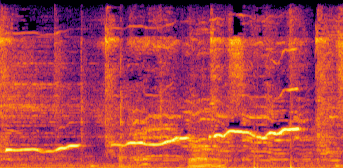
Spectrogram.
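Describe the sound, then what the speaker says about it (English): A singer's very high whistle-register vocal line glides and wavers over backing music, thin and piercing, sustained across the whole stretch with a brief lower vocal flourish in the middle. "Whistle notes just freak me out."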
